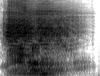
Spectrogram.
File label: Pain, Grineer Male; New War; Narmer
